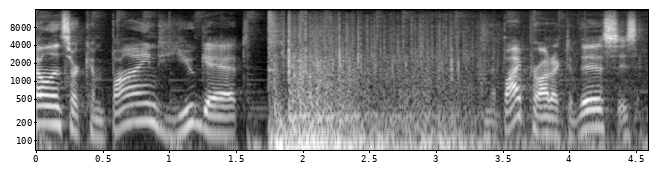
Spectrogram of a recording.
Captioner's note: rocket booms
